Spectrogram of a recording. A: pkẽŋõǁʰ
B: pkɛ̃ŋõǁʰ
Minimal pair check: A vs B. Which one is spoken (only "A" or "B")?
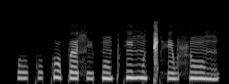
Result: A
